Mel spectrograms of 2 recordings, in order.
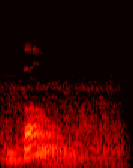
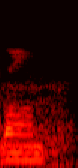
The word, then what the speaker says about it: Bohm: Alec Bohm. Or Baum. I think it's, if I were him, I pronounce it Baum.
